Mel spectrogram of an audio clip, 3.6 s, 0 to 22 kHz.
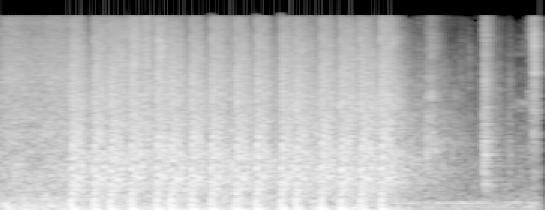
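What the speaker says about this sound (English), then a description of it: "Well, machine gun, yeah." Rapid machine gun fire in the Left 4 Dead 2 video game, a continuous rattling burst of evenly spaced shots, loud and close, tapering off at the end with a couple of stray shots.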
